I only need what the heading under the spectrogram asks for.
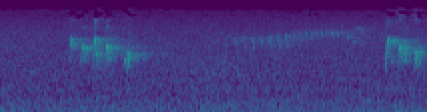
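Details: Two rapid chuckling bursts of high, tumbling notes from a summer tanager, separated by a faint thin whistle in between.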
